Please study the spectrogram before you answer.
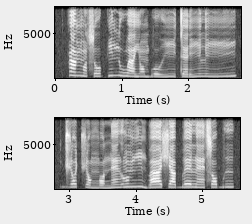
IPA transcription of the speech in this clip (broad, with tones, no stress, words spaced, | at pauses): kã˦ŋɔ̃˨ so˧ kĩ˦ nu˦wã˧jɔ̃˧ bo˨ ɣiː˨tɛ˨ɾiː˧liː˨˦ | d͡ʒɔ˦t͡ʃɔ˨ŋɔ˨ nɛ̃˧ ɣɔ̃˦ŋĩ˦˨baː˦ ʃa˦ bɛ˦ lɛ̃˧ sɔ˦bɨ˦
